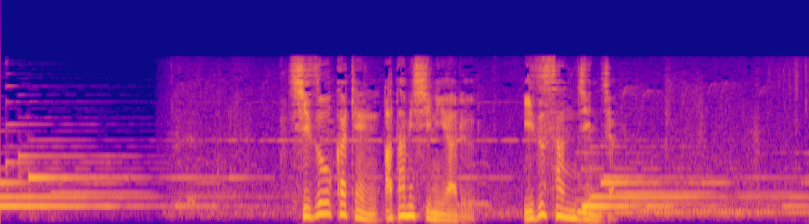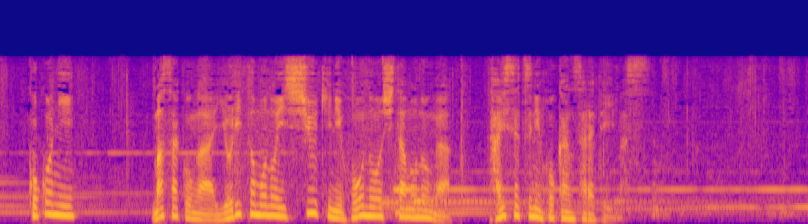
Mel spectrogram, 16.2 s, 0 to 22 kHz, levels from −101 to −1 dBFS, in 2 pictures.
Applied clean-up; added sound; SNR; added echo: none; none; none; none.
